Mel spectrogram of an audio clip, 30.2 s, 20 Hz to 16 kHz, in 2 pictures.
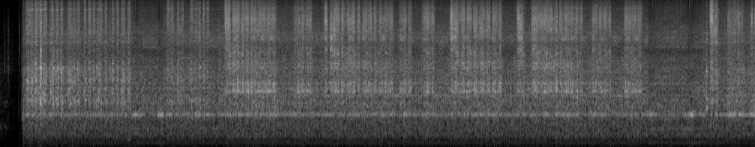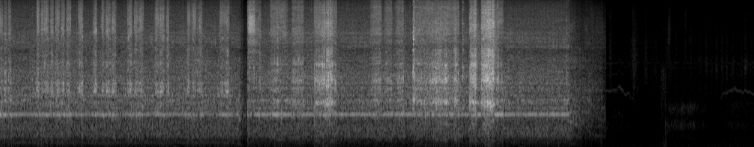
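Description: Benchtop belt sander running with a steady whine while a small piece of quarter-inch steel flat bar is ground against the belt, a rasping grind that swells and eases as the piece is pressed and shifted. The grinding bevels the bar's ends to 30 degrees. Near the end the sander is switched off and quickly runs down to silence.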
